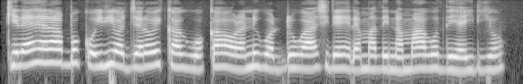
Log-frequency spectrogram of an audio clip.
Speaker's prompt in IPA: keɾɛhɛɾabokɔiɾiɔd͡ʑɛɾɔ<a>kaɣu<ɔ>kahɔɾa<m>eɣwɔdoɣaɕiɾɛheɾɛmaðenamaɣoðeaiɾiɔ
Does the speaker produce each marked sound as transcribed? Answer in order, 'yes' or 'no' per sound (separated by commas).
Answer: no, yes, no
